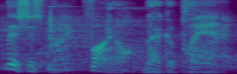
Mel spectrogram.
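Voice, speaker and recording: Swaggering cyborg cowboy with animated delivery. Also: male voice, low voice, measured pace, music in the background. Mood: sly, confident. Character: brash male cyborg cowboy ranger, reckless and scheming. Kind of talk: video game voice acting.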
